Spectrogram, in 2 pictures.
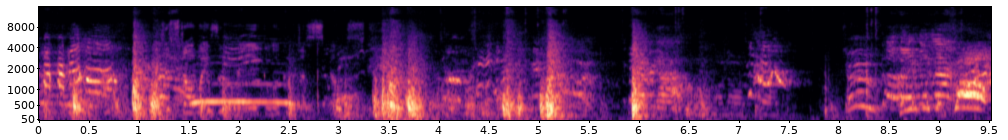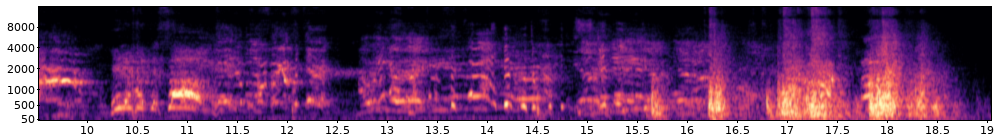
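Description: Wrestlers' bodies slam onto a ring mat with loud thuds.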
